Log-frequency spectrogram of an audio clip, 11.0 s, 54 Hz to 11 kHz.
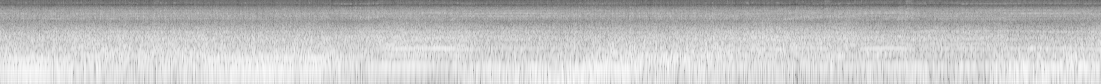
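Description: Holy Stone HS300 quadcopter's motors and propellers running close up, as heard by the camera mounted on the drone: a loud, steady rushing noise with several humming tones that shift up and down in pitch as the motor speeds change while it manoeuvres.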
